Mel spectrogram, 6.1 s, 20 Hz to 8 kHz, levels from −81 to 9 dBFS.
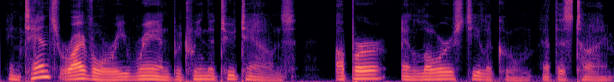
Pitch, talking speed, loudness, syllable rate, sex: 115 Hz, 135 wpm, -18 LUFS, 4.2 syllables/s, male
